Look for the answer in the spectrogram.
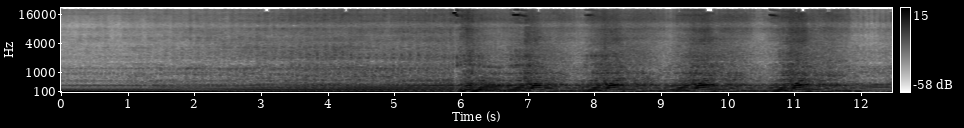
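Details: Dodge Daytona stock car, cobbled-together engine on first start with a booster, running on the stock computer, check-engine and alternator lights on: steady idle then surging up and down about every 1.5 s, hunting badly; blamed on the wrong computer, to be swapped for one with EGR/EVAP deleted.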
